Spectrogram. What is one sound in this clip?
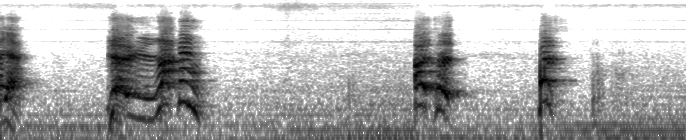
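A man shouts loudly in short bursts.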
